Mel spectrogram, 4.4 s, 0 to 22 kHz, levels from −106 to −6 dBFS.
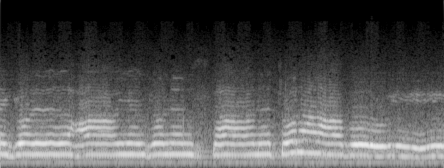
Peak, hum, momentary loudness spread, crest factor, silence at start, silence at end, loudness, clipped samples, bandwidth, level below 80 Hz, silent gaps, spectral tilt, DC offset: -12 dBFS; none; 4 LU; 12 dB; 0 s; 0 s; -23 LUFS; under 0.1%; 4.8 kHz; -58 dBFS; none; -10 dB/octave; under 0.1%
